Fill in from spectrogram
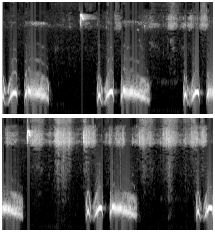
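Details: Spotted dove calling as a lure for trapping wild birds: a repeated phrase of two short upswept notes and one long descending coo, given about every two seconds, four full phrases, with light high chirps behind.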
